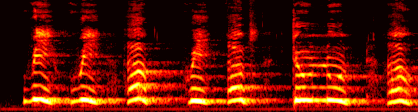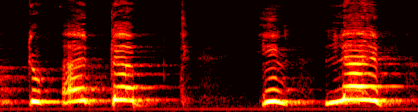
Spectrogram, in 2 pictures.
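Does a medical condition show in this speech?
Yes: cerebral palsy.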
